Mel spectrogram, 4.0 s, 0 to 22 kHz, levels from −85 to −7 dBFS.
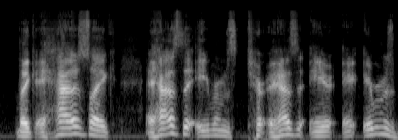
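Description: Across the whole speech clip the sound is hoarse and faintly robotic, with plainly audible Opus voice compression damage. The coarse excitation coding in its hybrid voice mode suggests a low bitrate of around 16 kbps, with the upper band thinly coded.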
